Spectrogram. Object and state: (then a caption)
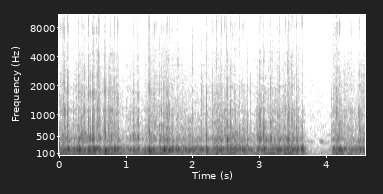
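Knitted yarn microphone cover. Long nails scratch across a black knitted yarn fabric sleeve over a microphone head with both hands throughout. The result is a dense, muffled, low rumbling scratch with little high end. It briefly drops near silence just before the four-second mark, then resumes.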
